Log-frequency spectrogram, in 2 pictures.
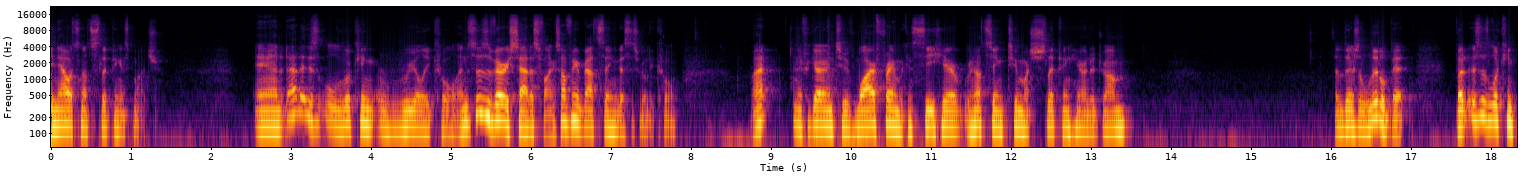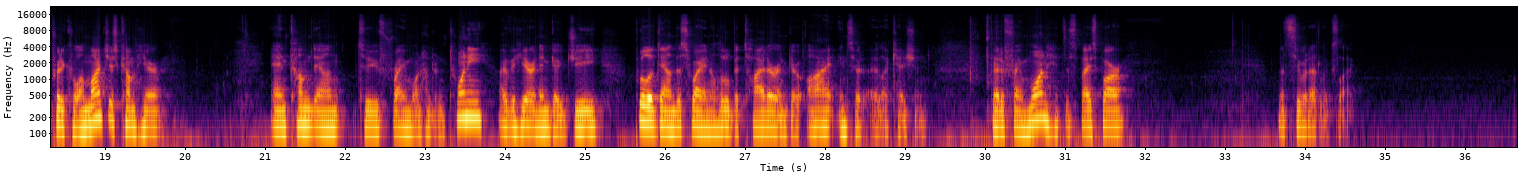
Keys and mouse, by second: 7.8 space, 8.1 z, 9.6 shift+Left, 10.0 space, 15.7 space, 16.6 z, 19.8 KP_1, 24.7 g, 26.9-36.6 middle drag, 27.6 i, 29.8 shift+Left, 29.9 space, 31.0 KP_0, 31.5 shift+Left.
